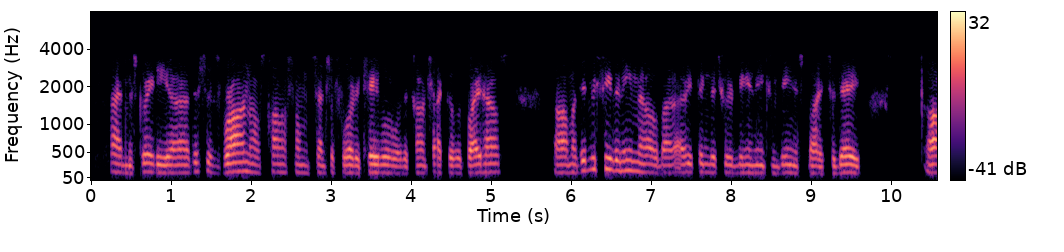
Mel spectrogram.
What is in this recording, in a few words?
Voicemail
